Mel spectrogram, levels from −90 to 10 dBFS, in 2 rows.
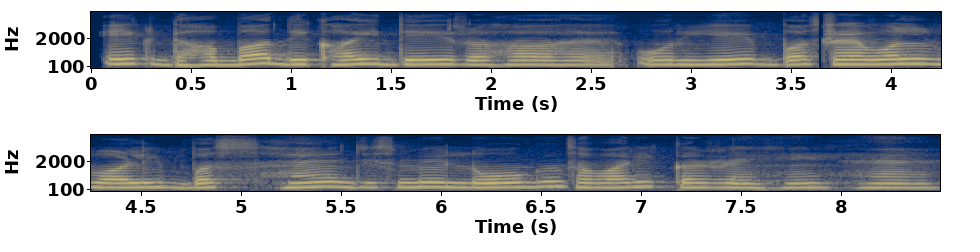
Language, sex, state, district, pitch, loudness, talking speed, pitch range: Hindi, female, Bihar, Araria, 190 Hz, -17 LUFS, 135 wpm, 180-195 Hz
